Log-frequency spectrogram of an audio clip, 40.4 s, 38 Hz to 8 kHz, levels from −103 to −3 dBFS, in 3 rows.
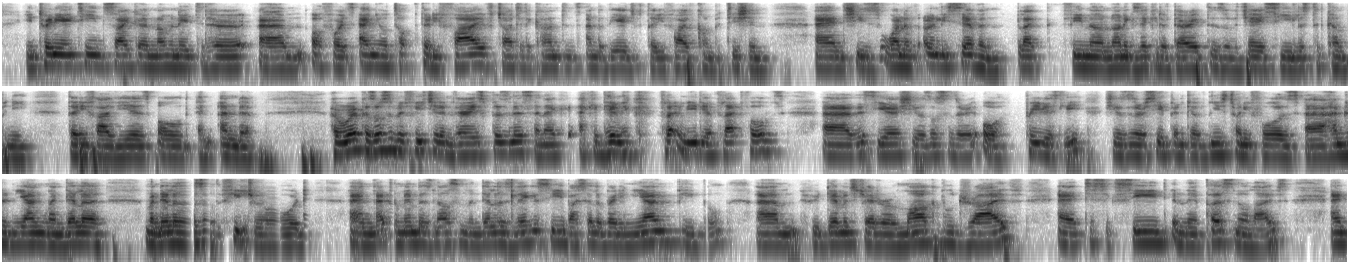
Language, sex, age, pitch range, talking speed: English, male, 20-39, 115-130 Hz, 150 wpm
